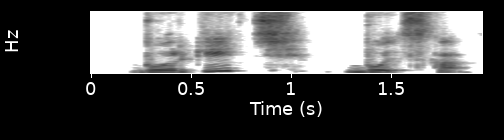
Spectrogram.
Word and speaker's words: Burgic Bucko: So Emma, how do you pronounce your surname? – Burgic Bucko.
